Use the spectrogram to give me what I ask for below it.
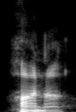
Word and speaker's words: hana: And flower is hana. Hana is spelled h a n a.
